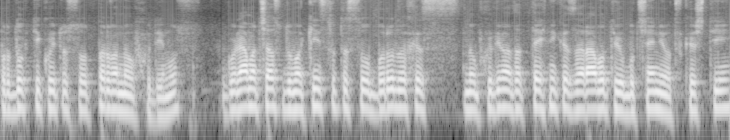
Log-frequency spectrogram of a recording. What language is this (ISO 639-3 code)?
bul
